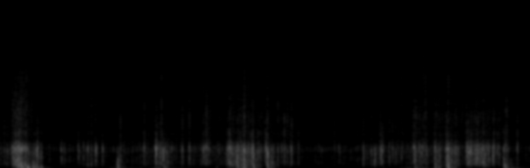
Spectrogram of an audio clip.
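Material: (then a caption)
Plastic. Long painted nails scratch and tap across a flat sheet of clear plastic bubble wrap with air-filled bubbles. The result is a dense run of crisp, bright crinkling scrapes and sharp little clicks, coming in bursts with a quieter pause midway through.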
